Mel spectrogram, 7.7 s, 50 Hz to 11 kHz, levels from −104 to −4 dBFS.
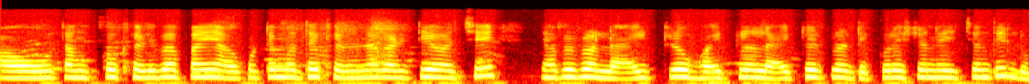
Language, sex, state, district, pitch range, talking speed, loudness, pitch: Odia, female, Odisha, Nuapada, 230-260 Hz, 180 wpm, -15 LUFS, 245 Hz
